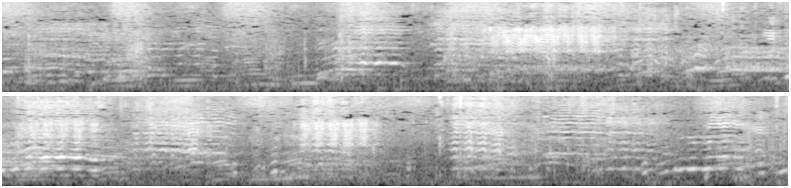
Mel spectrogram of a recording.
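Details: Several goats on a goat farm in Ajmer and Kota, Rajasthan, bleating in overlapping bursts, each bleat wavering and quavering, with bright high-pitched cries recurring through the pen.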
